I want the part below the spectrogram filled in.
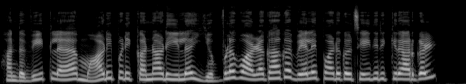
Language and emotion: Tamil, surprised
